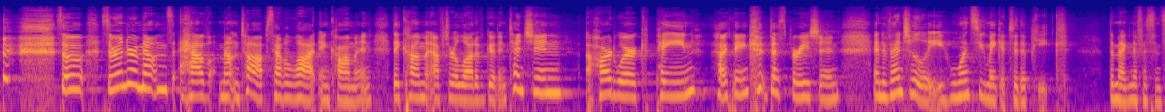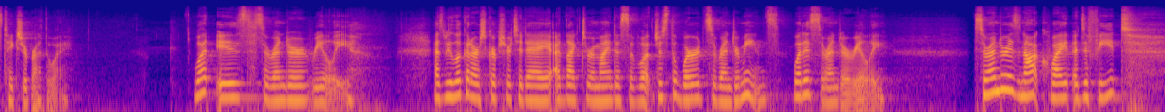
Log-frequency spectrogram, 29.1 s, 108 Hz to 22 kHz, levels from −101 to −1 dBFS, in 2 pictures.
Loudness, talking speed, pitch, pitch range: -23 LUFS, 150 wpm, 220 Hz, 195-260 Hz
